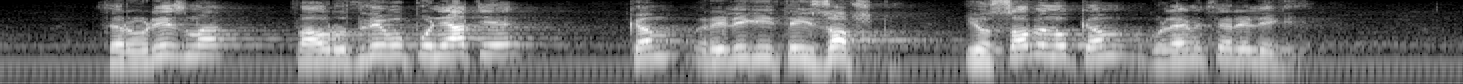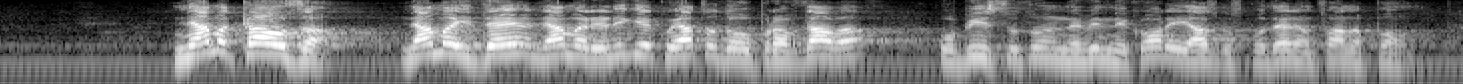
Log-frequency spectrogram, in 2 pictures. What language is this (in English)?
Bulgarian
